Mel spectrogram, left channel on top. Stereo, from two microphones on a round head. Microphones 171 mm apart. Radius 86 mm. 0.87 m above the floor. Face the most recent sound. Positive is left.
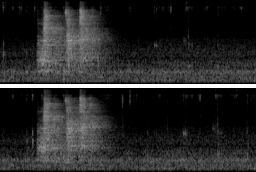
turn(degrees=5)  # may be behind; listen again after turning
